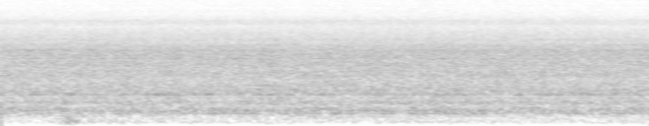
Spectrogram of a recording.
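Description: Steady indoor room noise: an even hiss with a faint low hum, no speech.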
